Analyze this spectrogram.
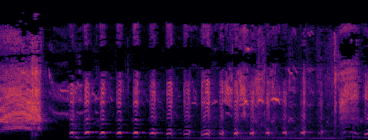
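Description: Baby laughing hard: a high squeal at first, then a quick run of short, pitched laughs, about five a second.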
